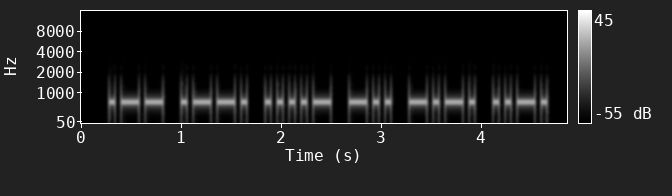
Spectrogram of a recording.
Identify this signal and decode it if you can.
Morse code, heard as a keyed tone, about 20 wpm, 700 Hz. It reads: WP4DCF
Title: USA Call Signs Repeated 2x 20wpm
